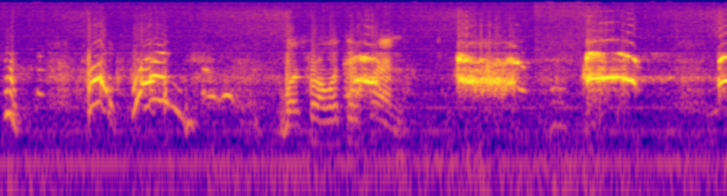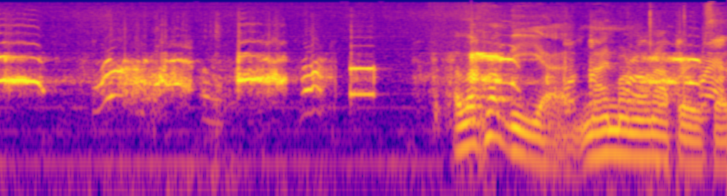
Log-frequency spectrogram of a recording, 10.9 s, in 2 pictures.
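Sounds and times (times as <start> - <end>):
200-pound chimp screaming: 2.6 - 10.8
speech: 8.9 - 10.8.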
